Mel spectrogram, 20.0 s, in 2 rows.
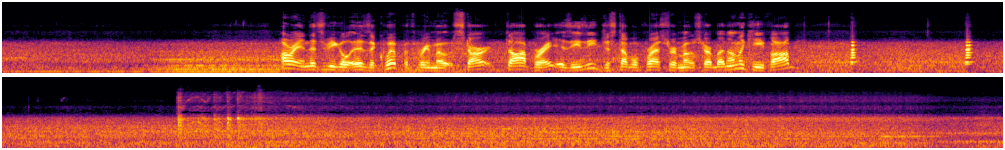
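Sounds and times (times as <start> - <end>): car engine starting and idling: 0.0 - 20.0
car horn chirps: 8.4 - 8.6, 9.6 - 9.8.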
